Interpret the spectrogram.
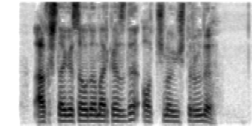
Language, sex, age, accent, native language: Uzbek, male, 18-24, Jizzax, Uzbek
